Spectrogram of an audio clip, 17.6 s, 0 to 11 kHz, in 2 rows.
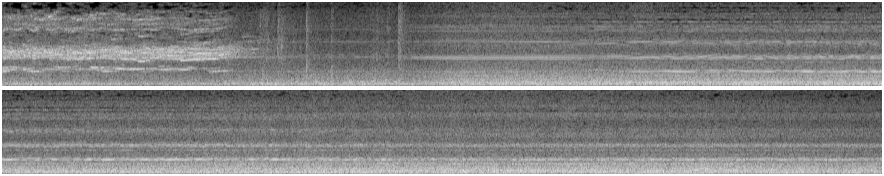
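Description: LNER Azuma (Class 801) electric train pulling out along the platform: a high wheel squeal for the first two seconds, then the steady whine of its traction equipment over the rumble of the coaches rolling past.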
